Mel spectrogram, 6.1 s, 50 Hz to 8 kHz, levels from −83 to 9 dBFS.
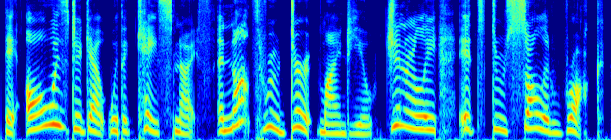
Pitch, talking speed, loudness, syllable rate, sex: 265 Hz, 185 wpm, -20 LUFS, 4.5 syllables/s, female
